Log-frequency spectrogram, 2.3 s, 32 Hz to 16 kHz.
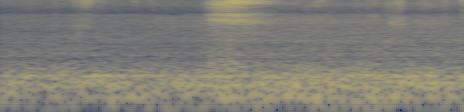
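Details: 1986 Kenmore 70 Power Miser furnace whose fan motor has been cycling on and off while the burners stay lit, possibly via the stack switch; loud, coarse low rumble and roar from the worn, likely failing blower motor.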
